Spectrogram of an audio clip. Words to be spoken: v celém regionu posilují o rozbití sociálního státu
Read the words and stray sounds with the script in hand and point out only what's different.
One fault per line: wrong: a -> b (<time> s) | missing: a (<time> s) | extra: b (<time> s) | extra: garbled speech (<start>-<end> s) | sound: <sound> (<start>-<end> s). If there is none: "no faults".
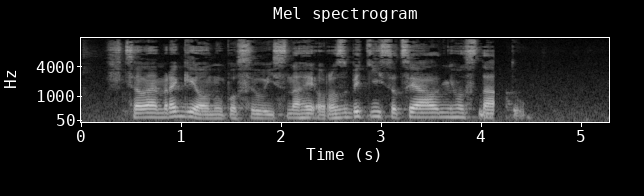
extra: snahy (1.9 s)
sound: dropout (4.1-4.3 s)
